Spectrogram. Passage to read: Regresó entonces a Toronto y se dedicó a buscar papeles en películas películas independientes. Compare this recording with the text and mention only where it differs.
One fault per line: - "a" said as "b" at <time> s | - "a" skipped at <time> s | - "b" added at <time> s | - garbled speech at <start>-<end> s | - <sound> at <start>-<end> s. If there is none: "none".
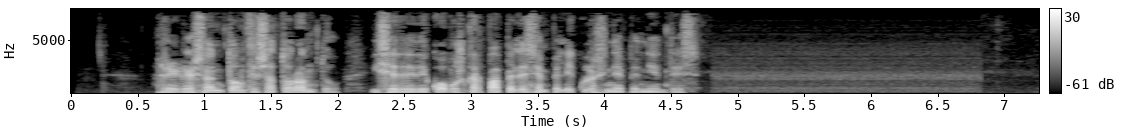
- "películas" skipped at 4.0 s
